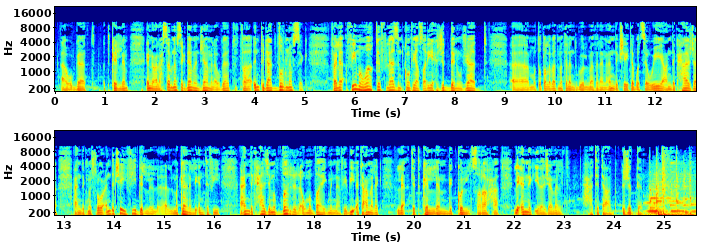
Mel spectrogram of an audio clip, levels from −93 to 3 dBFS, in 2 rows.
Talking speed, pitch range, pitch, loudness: 140 wpm, 95-115 Hz, 100 Hz, -19 LUFS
